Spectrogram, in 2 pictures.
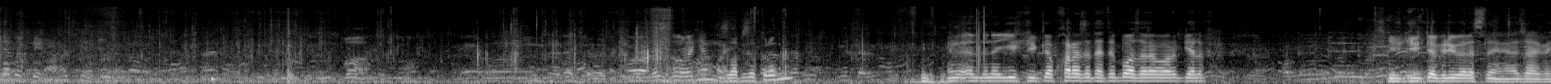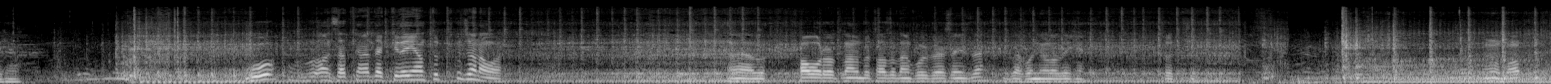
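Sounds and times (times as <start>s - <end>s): motorcycle engine starting and running: 16.4s - 31.0s.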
